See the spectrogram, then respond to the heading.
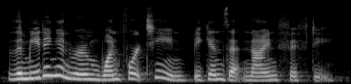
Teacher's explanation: we stress teens on the second syllable and tens on the first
